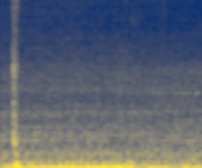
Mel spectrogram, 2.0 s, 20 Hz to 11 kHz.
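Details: Hummer H3 with about 220,000 miles, on the lift after transfer case repair, engine running with driveshaft installed, now showing four-high: steady low even rumble, no clunks, knocks or grinding; driveline running smooth and healthy.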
